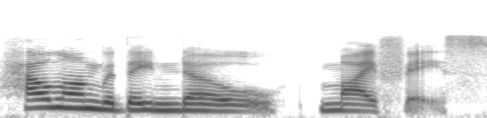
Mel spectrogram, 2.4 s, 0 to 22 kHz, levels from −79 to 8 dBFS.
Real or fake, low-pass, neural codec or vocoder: fake; 7.2 kHz; codec, 16 kHz, 2 kbps, X-Codec, WavLM features, trained on Multilingual LibriSpeech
